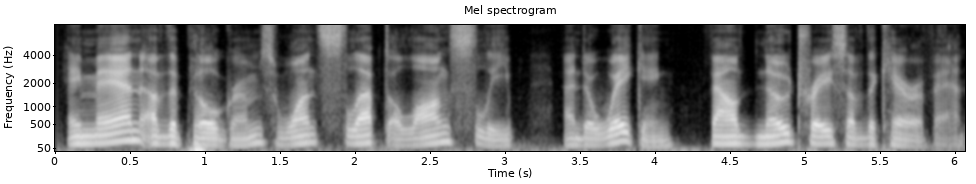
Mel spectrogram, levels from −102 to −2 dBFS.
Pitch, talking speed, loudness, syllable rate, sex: 115 Hz, 180 wpm, -18 LUFS, 4.4 syllables/s, male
